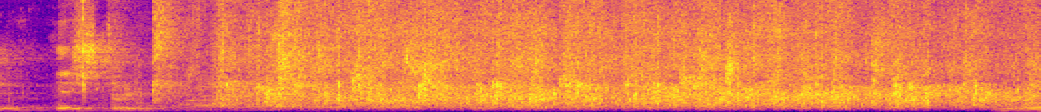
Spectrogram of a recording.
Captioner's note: audience clapping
